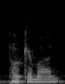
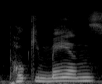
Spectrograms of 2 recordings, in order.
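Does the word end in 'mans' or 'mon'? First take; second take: mon; mans. First: The word ends with a 'mon' sound. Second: The word ends with a 'mans' sound. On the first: The speaker calls it right. "It's like Pokemon" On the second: The speaker calls it wrong. "watching Rick trying to like pronounce them"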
